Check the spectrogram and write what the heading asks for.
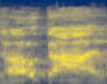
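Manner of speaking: high, slow, pleading moan; old woman under the car begging, high and slow; dying old woman. Retold or imitated. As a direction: beg feebly for death. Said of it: "she looks at you and she says".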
